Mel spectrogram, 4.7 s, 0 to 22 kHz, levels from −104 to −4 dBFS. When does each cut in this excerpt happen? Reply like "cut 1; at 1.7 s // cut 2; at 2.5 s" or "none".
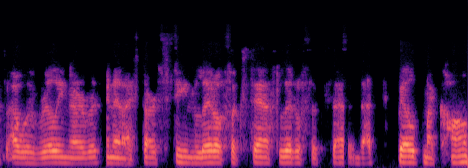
cut 1; at 1.1 s // cut 2; at 3.5 s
